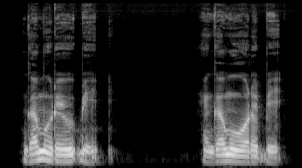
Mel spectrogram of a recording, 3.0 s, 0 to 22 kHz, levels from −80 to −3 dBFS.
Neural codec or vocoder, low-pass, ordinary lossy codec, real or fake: none; none; none; real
